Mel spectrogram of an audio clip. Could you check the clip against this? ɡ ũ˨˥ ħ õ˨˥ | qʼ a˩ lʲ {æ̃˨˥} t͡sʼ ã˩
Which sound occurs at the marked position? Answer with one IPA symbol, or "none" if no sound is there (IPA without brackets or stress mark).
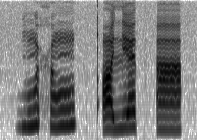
æ˨˥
